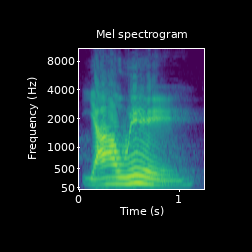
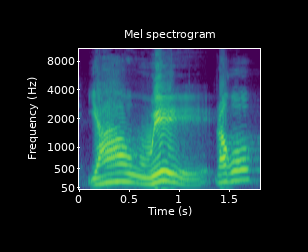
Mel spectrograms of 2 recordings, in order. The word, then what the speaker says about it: 야훼: 이것을 성경 원어로 발음을 할 때는 따라합시다. 야훼, 야훼라고 발음을 하는데요, 나는 스스로 있는 자다, 그런 뜻이에요.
